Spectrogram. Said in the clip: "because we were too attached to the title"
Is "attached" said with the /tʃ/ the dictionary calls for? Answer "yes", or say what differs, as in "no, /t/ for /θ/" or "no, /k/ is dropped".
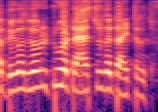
no, /s/ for /tʃ/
